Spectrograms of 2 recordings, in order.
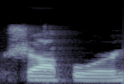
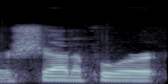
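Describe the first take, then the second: First: Shahpur said as SHAH-poor, two syllables; corrected name. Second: Shanapur said as SHAN-a-poor, stumbling on the name; first try at Shahpur. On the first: Correcting himself on the map name, Shahpur in two syllables. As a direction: fixes it to Shahpur, short and clean. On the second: Reading the map name aloud, misread as Shanapur. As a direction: misreads Shanapur with an extra syllable, then catches it. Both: Real, not acted. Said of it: "Shahpur here".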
